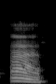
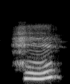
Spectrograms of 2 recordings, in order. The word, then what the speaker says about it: heure: Hair. No, H is silent. So it is air.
